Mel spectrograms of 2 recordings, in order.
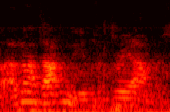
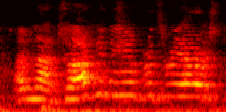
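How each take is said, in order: First: Low, quick and soft, dry as a rule; quiet deadpan. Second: "talking" leaned on, spoken firmly; firm declaration. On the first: Stating her phone rule low and quick to a listener. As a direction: rattle it off low like a house rule. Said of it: "It's called". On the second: Telling the audience her phone border with conviction. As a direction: say it like a proud personal motto. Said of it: "I'm not a phone person". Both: Shown as a demonstration.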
